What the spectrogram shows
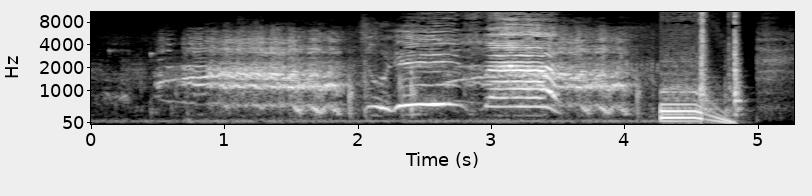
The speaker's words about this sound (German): Und dann noch ein anderes Geräusch, was äh, mich irritiert hat, ist, wenn das Pony immer mal durchdreht, dann hört man so ein Wiehern wie von einem richtigen Pferd.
